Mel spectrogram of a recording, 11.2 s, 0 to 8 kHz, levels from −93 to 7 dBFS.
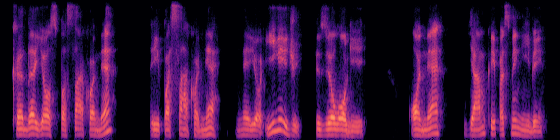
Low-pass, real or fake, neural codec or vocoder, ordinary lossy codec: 7.2 kHz; fake; codec, 24 kHz, 6 kbps, HILCodec; Opus, 24 kbps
